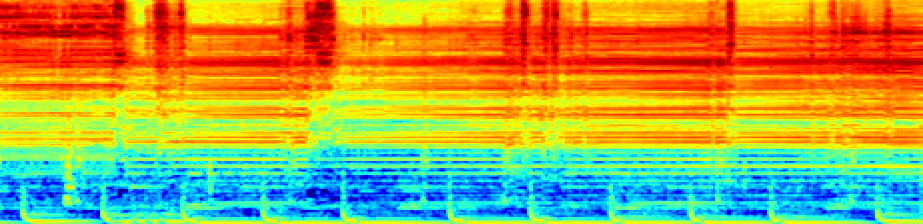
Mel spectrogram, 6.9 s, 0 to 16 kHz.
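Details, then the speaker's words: 1964 vintage Andis Master hair clipper before restoration, loose part, blade cutting only a little: harsh buzzing rattle with a fast uneven clatter about four times a second; loud rough running, cause unclear. "Alright, we'll get this running a lot better and a lot.....(noise increases). That sounds horrible!"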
